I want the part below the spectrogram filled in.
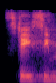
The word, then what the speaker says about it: Stacy: And you can always follow, you know, if anybody wants to follow my Instagram, it's @_ and then my full name, Stacy Madison.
